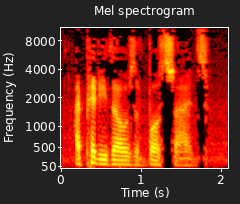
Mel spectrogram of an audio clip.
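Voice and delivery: ordinary talk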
